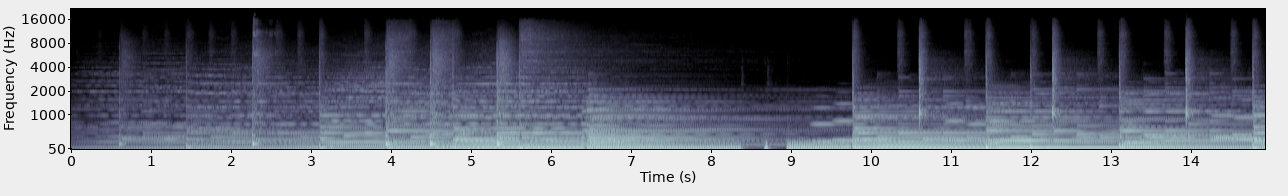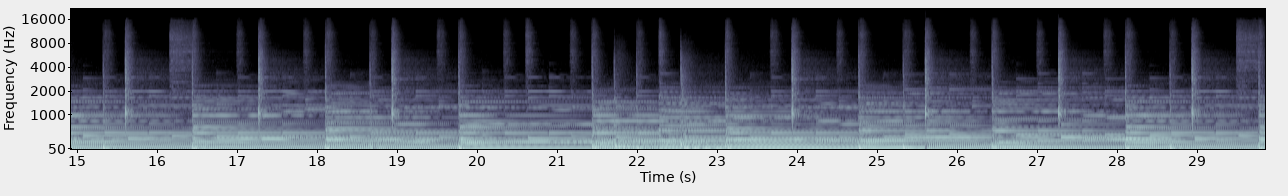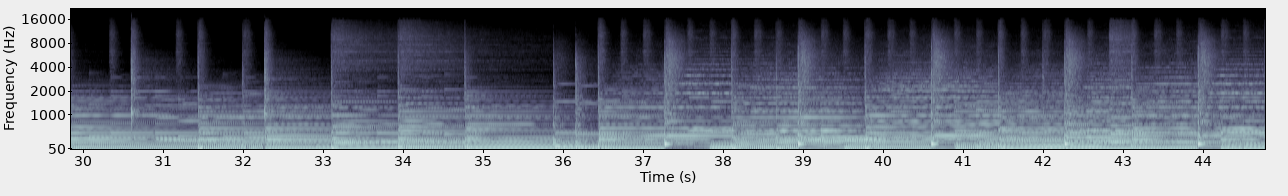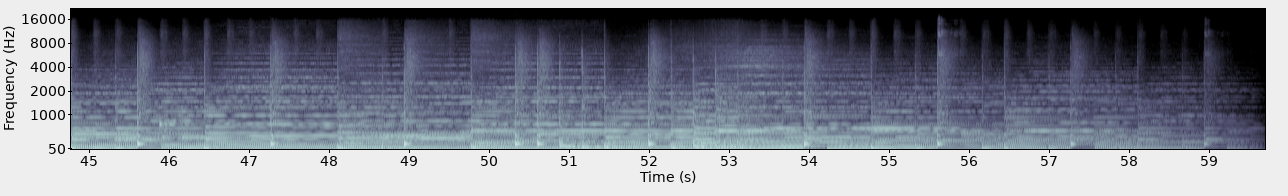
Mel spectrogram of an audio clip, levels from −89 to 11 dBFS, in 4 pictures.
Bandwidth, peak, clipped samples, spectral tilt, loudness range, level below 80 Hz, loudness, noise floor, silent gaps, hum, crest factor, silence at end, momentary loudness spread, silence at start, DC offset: 13 kHz; 0 dBFS; under 0.1%; -7.5 dB/octave; 5 LU; -20 dBFS; -17 LUFS; -41 dBFS; none; none; 16 dB; 0.35 s; 9 LU; 0.1 s; under 0.1%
